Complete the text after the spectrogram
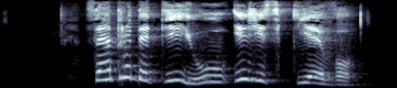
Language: Esperanto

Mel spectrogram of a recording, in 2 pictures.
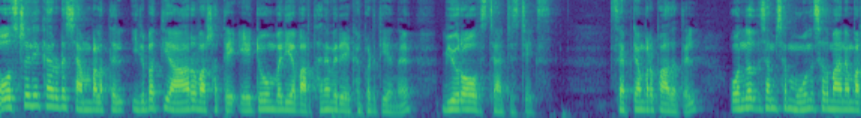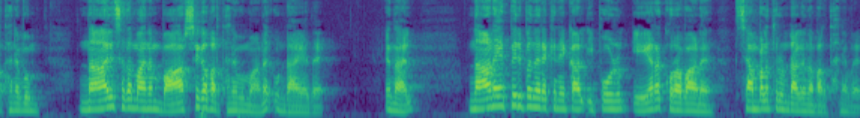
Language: Malayalam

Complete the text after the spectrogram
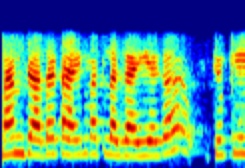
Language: Hindi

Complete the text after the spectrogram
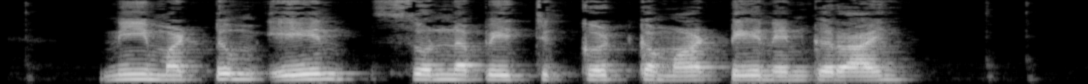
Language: Tamil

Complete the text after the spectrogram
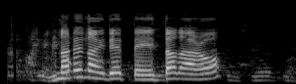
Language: Japanese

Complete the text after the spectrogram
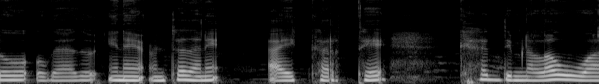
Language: Somali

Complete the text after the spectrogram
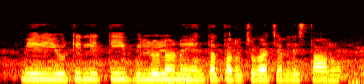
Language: Telugu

